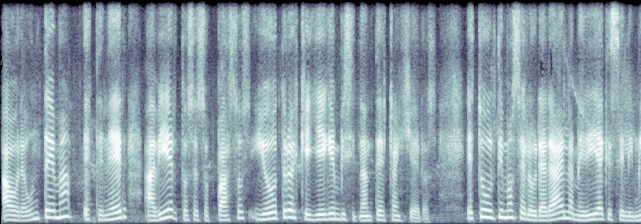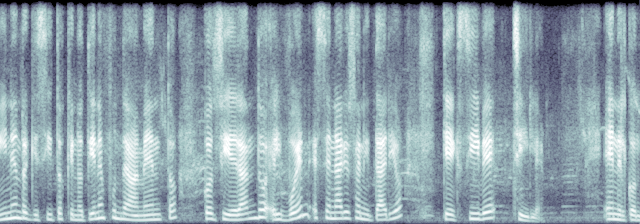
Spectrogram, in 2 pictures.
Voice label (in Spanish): CUÑA; FEDETUR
